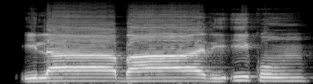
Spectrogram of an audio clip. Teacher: حمزہ کو ہم یہاں پر جلدی پڑھیں گے اور جھٹکے سے پڑھیں گے۔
